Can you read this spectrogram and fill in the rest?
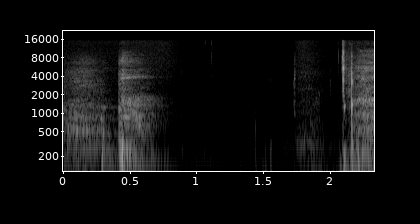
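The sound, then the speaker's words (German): A couple of short coughs, one near the start and a sharper one toward the end, separated by a quiet pause with faint breathing. “Ich habe gerade gehustet, hat man hoffentlich nicht gehört.”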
